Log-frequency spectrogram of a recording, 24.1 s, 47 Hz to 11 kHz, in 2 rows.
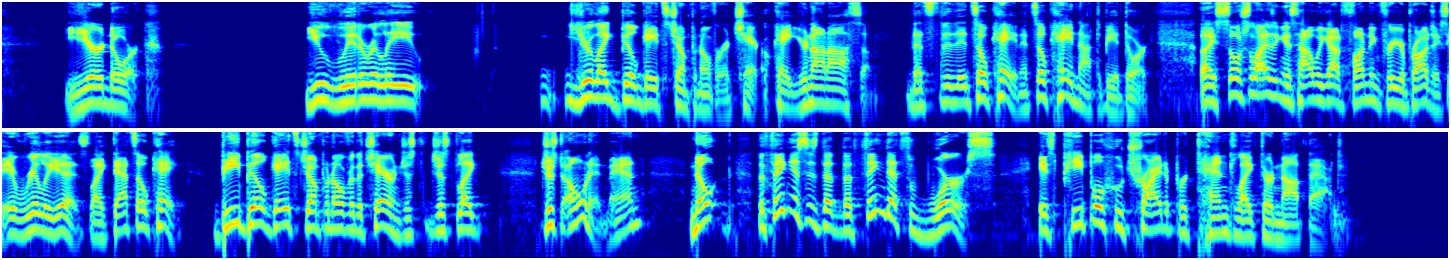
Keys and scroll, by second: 8.6 alt+[.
